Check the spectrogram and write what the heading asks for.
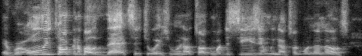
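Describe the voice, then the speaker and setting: A man's voice: high-pitched, lively intonation, very fast, slightly rough. A man arguing as a fan in a heated sports debate, insistent and slangy, cutting in, repeating his points and swearing.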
